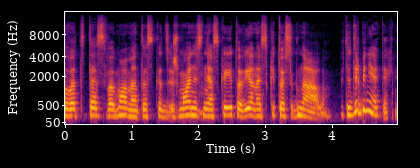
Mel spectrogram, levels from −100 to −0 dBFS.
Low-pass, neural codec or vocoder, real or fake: 14.4 kHz; vocoder, 44.1 kHz, 128 mel bands, Pupu-Vocoder; fake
